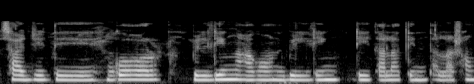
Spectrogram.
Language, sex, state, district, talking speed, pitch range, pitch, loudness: Chakma, female, Tripura, Unakoti, 140 wpm, 205-215 Hz, 210 Hz, -15 LUFS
